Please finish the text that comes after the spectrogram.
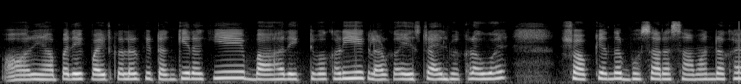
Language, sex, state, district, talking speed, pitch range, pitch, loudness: Hindi, female, Haryana, Charkhi Dadri, 240 wpm, 240-265 Hz, 245 Hz, -15 LUFS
